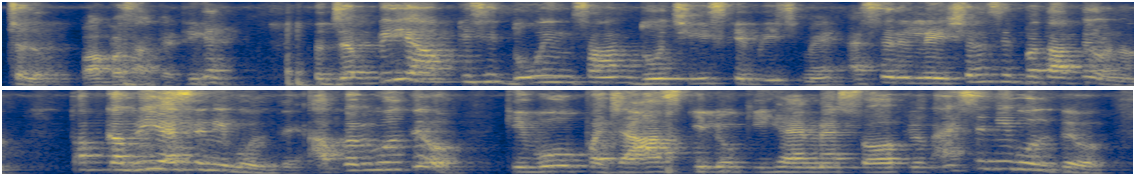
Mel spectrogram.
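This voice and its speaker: A man's voice: high voice, big pitch swings, normal speed, reverberant, low-quality recording. A man teaching a casual online maths class in a chatty way, often asking his students questions.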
